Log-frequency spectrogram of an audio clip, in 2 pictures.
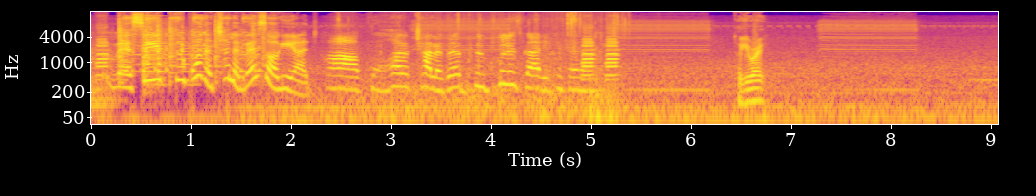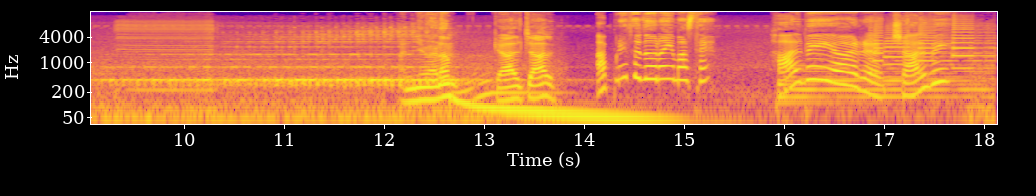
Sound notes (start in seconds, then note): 5.4 phone vibrating; 7.7 phone vibrating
